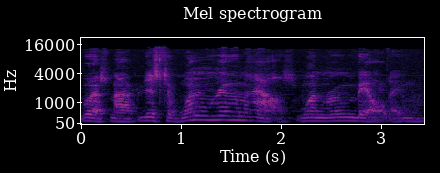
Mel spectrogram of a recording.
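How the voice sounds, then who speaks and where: A woman speaks at a very slow pace with a very deep, low pitch and ordinary pitch variation. Noticeable background noise is present. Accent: Southern US. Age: old. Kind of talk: interview answer.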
